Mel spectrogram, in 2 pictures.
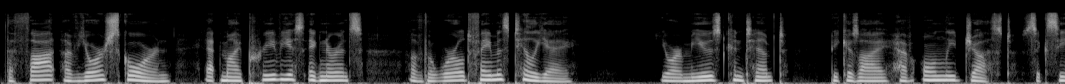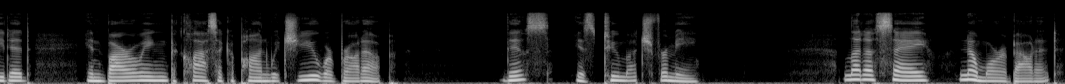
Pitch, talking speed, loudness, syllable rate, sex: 175 Hz, 130 wpm, -18 LUFS, 4.2 syllables/s, female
